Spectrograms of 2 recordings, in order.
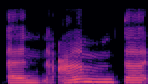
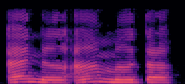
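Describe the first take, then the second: First: The n is cleanly stopped with no vowel. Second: A vowel is added after the n sound. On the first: The speaker calls it right. "itu yang dimaksudkan dengan izhar" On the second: The speaker calls it wrong. "pun tak boleh"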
